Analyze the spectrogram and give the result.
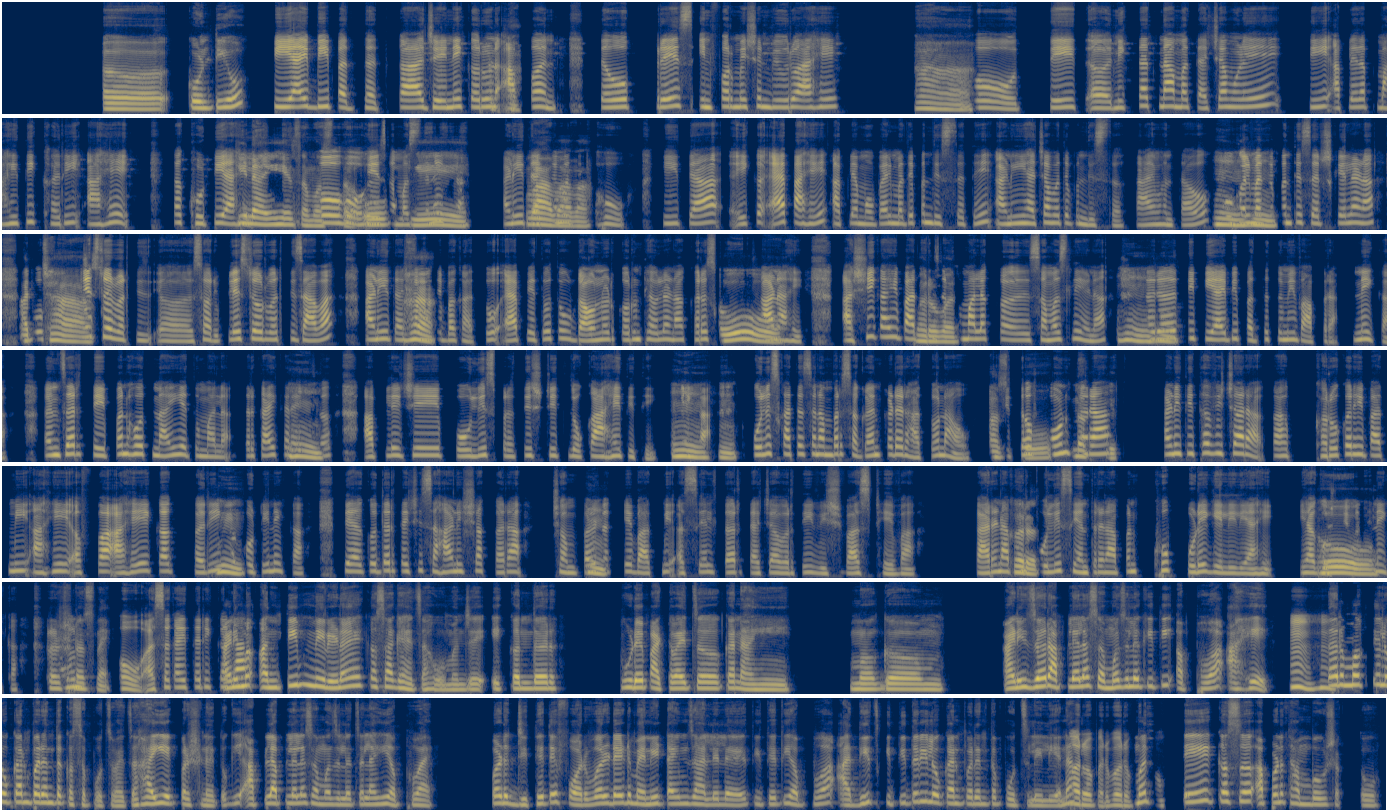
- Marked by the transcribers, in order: mechanical hum; distorted speech; static; in English: "सर्च"; tapping; other background noise; in English: "फॉरवर्डेड मेनी टाईम्स"
- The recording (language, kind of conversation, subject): Marathi, podcast, अफवा आढळली तर तिची सत्यता तुम्ही कशी तपासता आणि पुढे काय करता?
